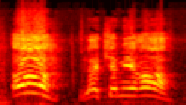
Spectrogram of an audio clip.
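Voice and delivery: loud, high alarmed cry; sudden alarm at a falling camera; startled shout. Real, not acted.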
